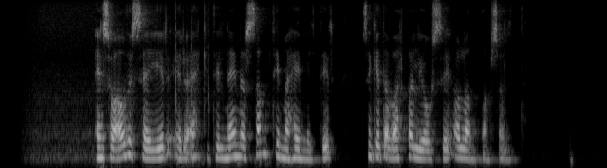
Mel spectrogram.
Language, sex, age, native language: Icelandic, female, 50-59, Icelandic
